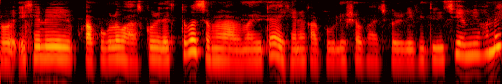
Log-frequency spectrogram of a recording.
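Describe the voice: A woman's very fast speech at medium pitch, dark and mellow in tone, with ordinary pitch variation and a dry, close sound with no echo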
